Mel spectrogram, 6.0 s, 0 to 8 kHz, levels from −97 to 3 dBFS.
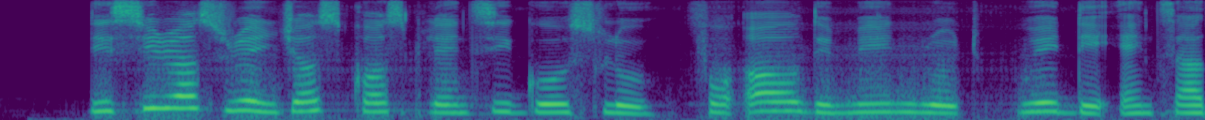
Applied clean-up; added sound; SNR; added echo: neural separator model SepFormer DNS4.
